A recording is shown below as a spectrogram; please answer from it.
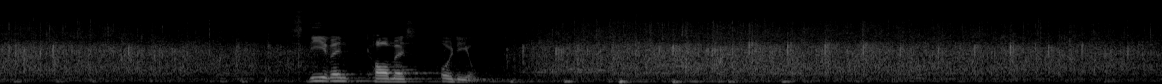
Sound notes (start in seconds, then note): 5.0 audience applauding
